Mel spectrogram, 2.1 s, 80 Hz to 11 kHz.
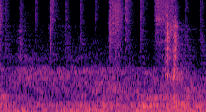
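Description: Steady low rumble of road and tyre noise inside the cabin of a moving all-electric people mover, the LDV Mifa 9, with no engine note.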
